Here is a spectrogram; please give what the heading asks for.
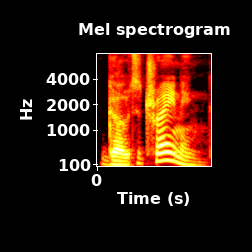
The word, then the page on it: go to training: British English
